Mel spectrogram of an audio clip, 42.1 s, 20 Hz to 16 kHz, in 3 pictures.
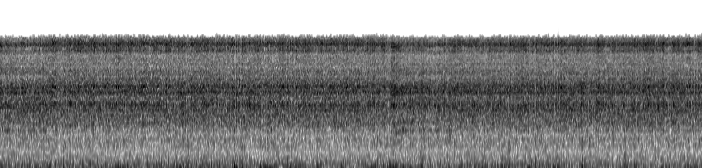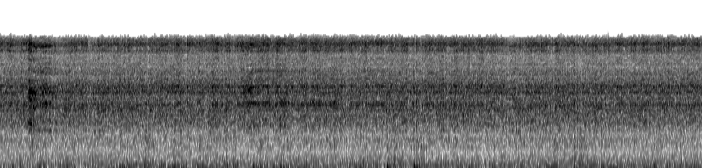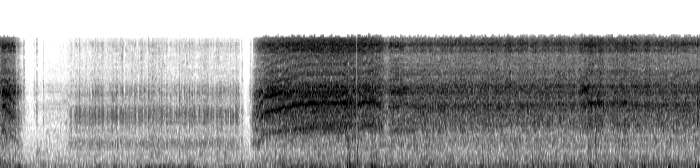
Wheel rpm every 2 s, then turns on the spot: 230, 230, 230, 230, 230, 240, 240, 230, 230, 230, 230, 230, 230, 230, 60, 20, 70, 210, 230, 230, 230.
28-32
